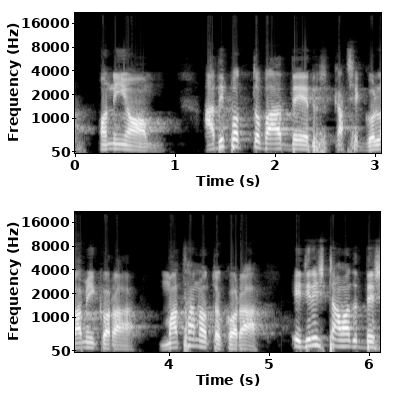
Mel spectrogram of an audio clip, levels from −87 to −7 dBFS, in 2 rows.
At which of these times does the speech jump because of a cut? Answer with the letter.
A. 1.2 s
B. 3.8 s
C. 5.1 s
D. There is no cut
C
